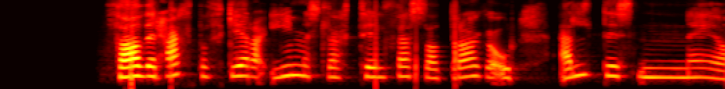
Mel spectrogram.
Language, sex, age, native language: Icelandic, female, 18-19, Icelandic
